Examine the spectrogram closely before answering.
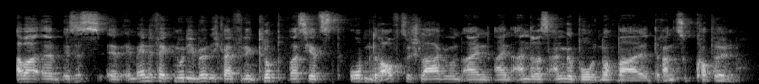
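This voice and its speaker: In a plain, everyday voice, a man at medium pitch talks at a fairly quick pace with ordinary pitch variation and hardly any pauses. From Münster, Germany. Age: 30s. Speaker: golf coach. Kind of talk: casual chat.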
